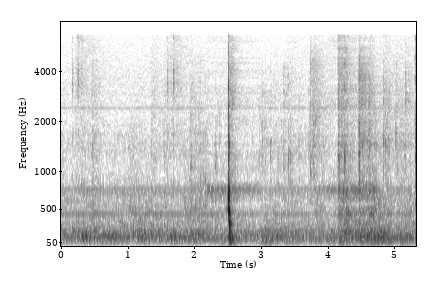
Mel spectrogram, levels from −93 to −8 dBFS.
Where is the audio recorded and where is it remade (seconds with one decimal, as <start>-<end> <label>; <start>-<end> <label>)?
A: 0.0-2.2 recorded; 2.2-3.0 remade; 3.0-4.0 recorded; 4.0-4.7 remade; 4.7-5.3 recorded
